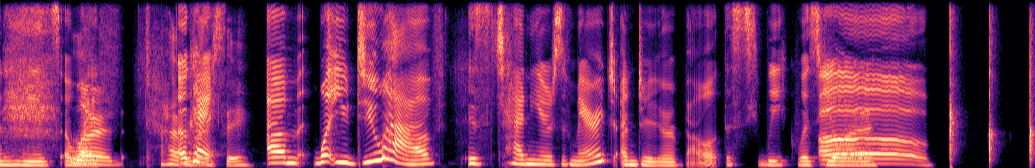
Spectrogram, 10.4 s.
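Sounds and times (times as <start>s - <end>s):
speech: 0.0s - 9.4s
crowd clapping: 9.5s - 10.3s.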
